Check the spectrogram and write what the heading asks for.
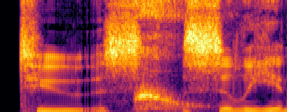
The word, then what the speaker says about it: Cillian: Chandler, for all the shit I've given you, yes, I do love Cillian Murphy. That is how you pronounce it, I'm pretty sure. Not Cillian.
